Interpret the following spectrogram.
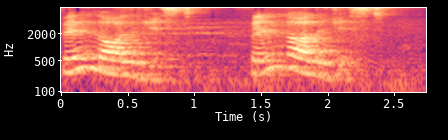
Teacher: The stress is on the second syllable lol, and there are 2 schwas in this word.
